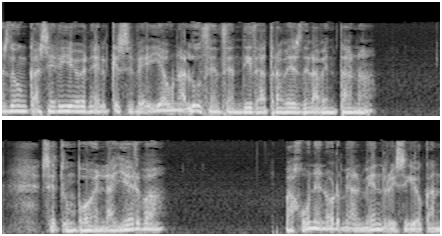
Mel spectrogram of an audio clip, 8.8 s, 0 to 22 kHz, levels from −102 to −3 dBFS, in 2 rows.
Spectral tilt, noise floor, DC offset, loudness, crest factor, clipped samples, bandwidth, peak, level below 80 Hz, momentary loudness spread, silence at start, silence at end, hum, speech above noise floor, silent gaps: -5 dB/octave; -60 dBFS; under 0.1%; -18 LUFS; 16 dB; under 0.1%; 11 kHz; -4 dBFS; -44 dBFS; 6 LU; 0 s; 0 s; none; 43 dB; none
